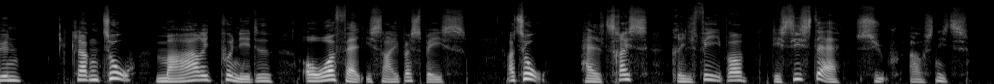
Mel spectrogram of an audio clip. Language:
Danish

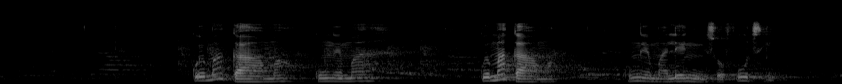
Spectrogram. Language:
Swati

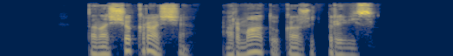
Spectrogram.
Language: Ukrainian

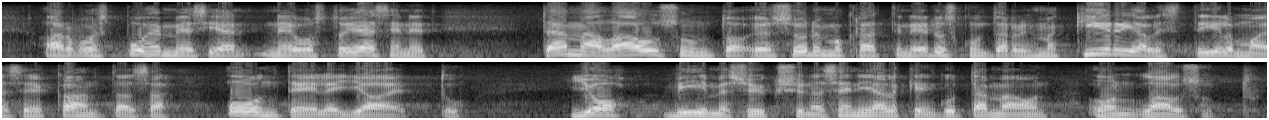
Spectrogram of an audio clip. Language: Finnish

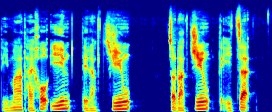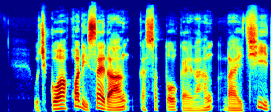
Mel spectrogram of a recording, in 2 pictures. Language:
Chinese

